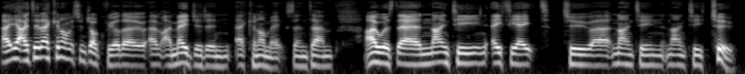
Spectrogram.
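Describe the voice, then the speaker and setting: A man with a British accent talks with hardly any pauses. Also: medium pitch for a man, ordinary pitch variation, moderate pace. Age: 40s. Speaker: political columnist and commentator. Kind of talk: interview, political discussion.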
